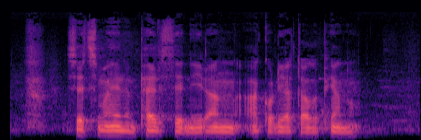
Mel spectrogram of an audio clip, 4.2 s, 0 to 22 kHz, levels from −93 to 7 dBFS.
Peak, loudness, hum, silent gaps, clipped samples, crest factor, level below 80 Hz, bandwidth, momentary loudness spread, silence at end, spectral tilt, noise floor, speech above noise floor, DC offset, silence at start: -12 dBFS; -33 LUFS; none; none; under 0.1%; 22 dB; -80 dBFS; 16 kHz; 13 LU; 0.05 s; -5 dB/octave; -58 dBFS; 25 dB; under 0.1%; 0.25 s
